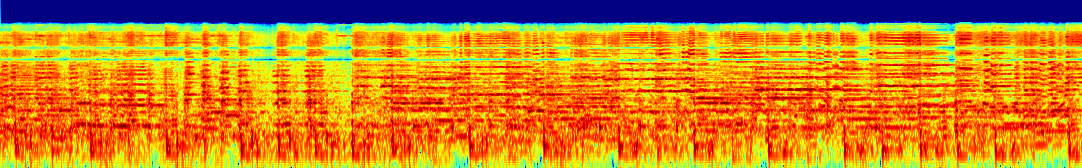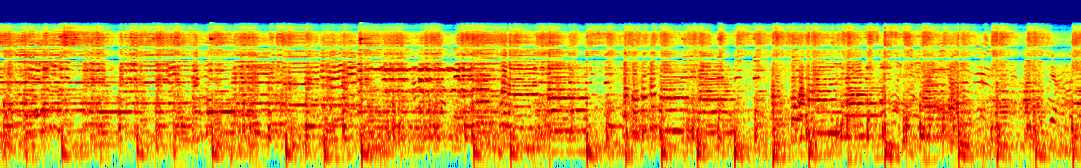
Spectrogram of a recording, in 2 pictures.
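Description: Military brass band playing as it marches, with trumpets, trombones and tubas, steady and loud throughout.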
